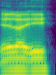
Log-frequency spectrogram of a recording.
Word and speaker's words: Italy: briefly about like ital notice that Italy you're stressed on the first syllable Italian you're stressed on the second syllable um you have this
